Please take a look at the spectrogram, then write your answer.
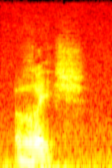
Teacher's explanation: No hebraico moderno, o resh é pronunciado resh. Tá bom? É um som mais gutural, mas pensamos que realmente no aramaico antigo, o resh era pronunciado como o nosso R, por exemplo, em periquito.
